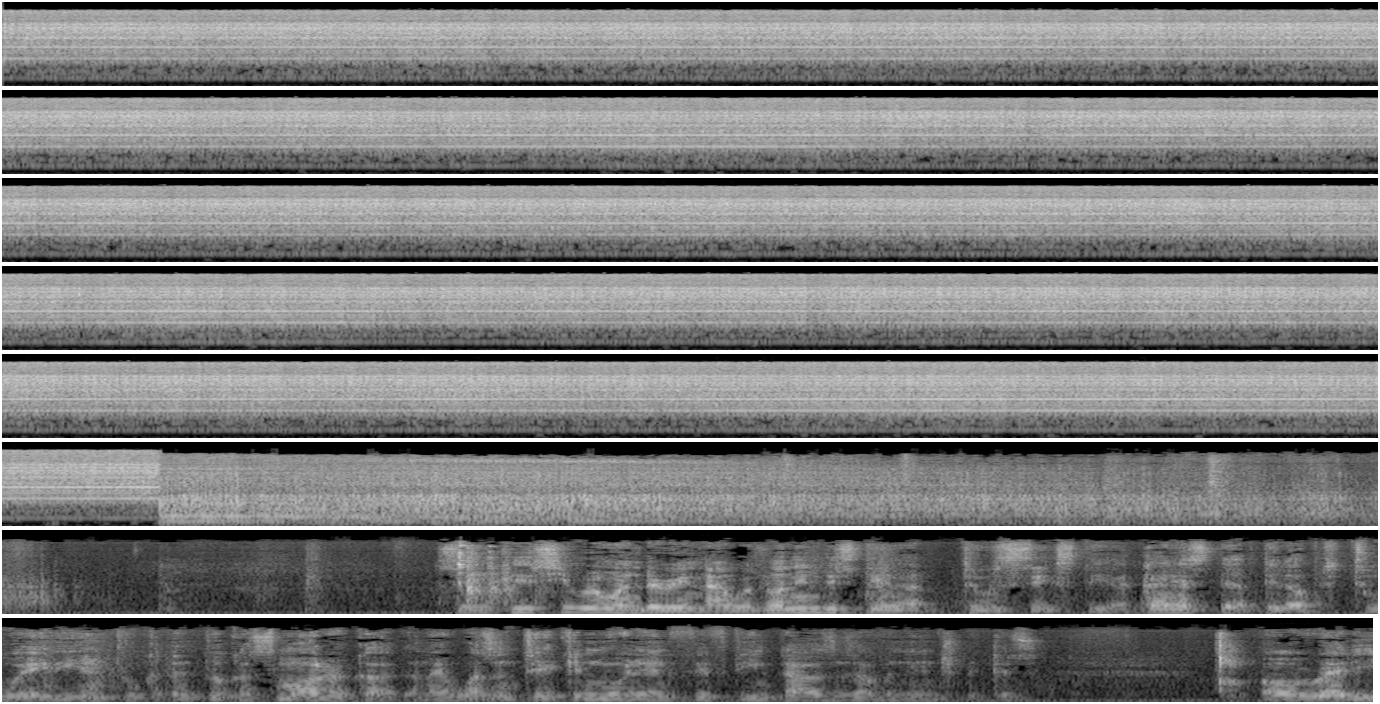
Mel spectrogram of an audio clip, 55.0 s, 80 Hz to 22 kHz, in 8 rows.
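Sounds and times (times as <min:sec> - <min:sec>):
milling machine whine: 0:00.0 - 0:41.6.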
